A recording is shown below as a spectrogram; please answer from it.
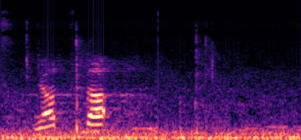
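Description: A voice calling out twice in short, quick syllables, about half a second apart, over steady outdoor background noise.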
